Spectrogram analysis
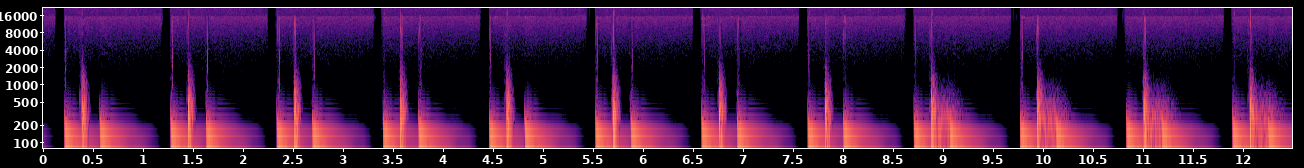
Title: Mitral Valve Prolapse - sound & animation | Heart sound ♥️| Heart video 3D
